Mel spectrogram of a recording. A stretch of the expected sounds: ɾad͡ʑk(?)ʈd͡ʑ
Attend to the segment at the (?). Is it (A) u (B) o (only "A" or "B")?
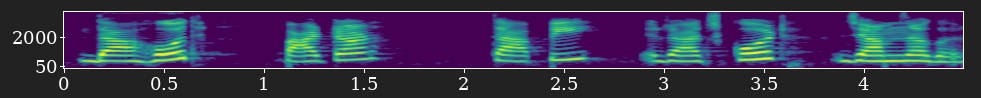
B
